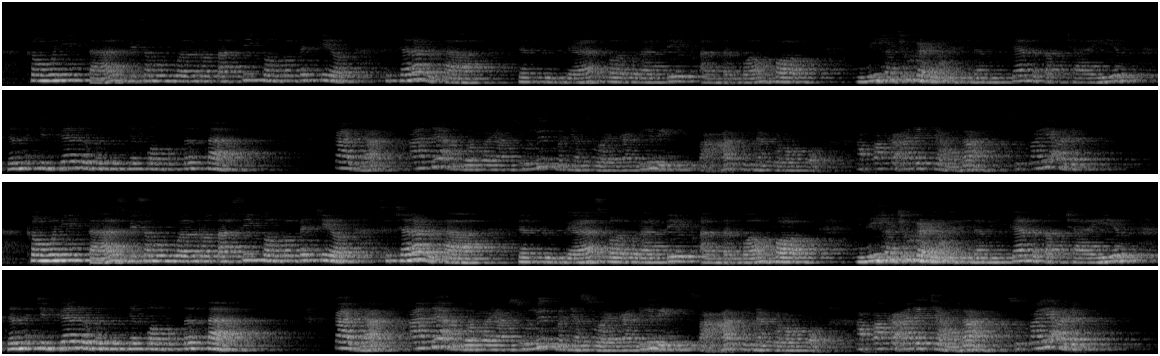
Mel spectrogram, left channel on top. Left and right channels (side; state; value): left; quieter; 7.9 dB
